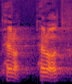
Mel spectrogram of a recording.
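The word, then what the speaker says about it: 패럿: 요놈의 단위는 우리가 F로 쓰고 요놈을 뭐라고 읽어? 페럿이라고 읽어요. 페럿.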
